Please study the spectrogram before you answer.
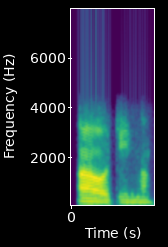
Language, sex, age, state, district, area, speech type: Tamil, male, 18-30, Tamil Nadu, Coimbatore, urban, conversation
